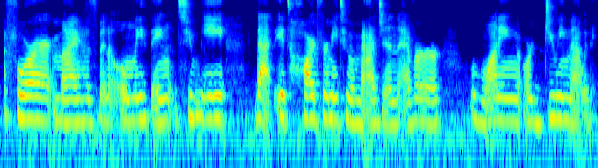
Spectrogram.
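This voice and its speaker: A young woman with a hoarse voice, still recovering from losing it, chatting casually about books in a vlog and rambling with lots of fillers. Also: medium pitch, slight background noise. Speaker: booktuber. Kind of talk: casual reading vlog chat.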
